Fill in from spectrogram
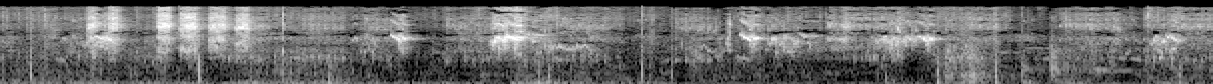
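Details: Birds raised in a small colony give sharp, squawky chirps, often in quick clusters of three or four, spaced by short pauses, with light scratching and rustling in the background.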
